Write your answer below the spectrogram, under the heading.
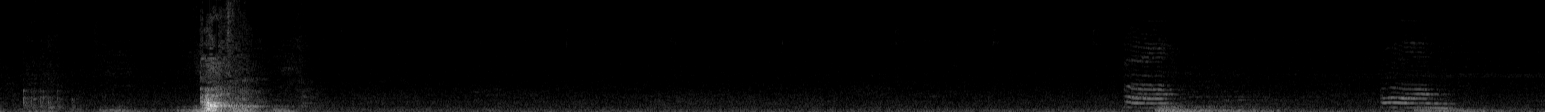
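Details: Pet cat indoors giving two short, rising-then-falling harmonic meows about two seconds apart near the end, after a sharp knock early on and a steady low background hum.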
